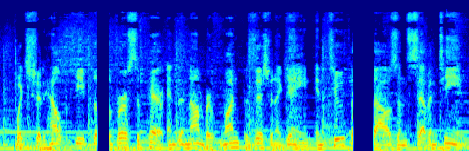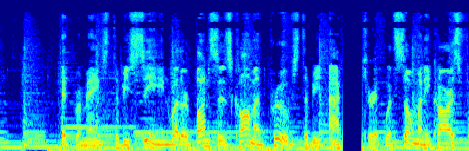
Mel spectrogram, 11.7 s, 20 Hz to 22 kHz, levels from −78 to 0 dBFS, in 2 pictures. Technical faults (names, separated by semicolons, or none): Bluetooth stall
